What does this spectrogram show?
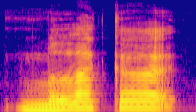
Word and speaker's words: Melaka: And we have some jokes that make me very, very laugh, and that Melaka is pronounced the same like neraka.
